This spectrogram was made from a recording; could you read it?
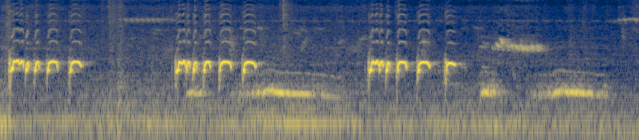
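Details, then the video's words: Local zebra dove in full 'round crystal' song, kept as a lure and master for training birds: three bursts of about five rapid, even hoots, roughly every two seconds, softer low notes between them. "suara bulat kristal - perkutut lokal gacor suara istimewa buat pancingan dan masteran"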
